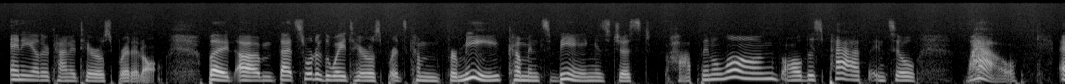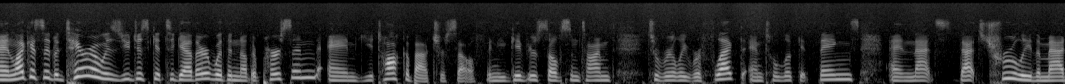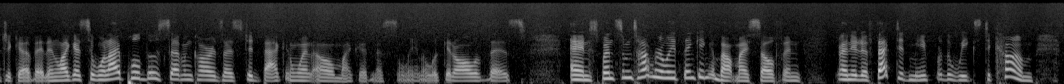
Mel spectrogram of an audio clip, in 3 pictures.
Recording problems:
high frequencies cut off; noticeable; nothing above 8 kHz
hiss; noticeable; throughout; 15 dB below the speech

